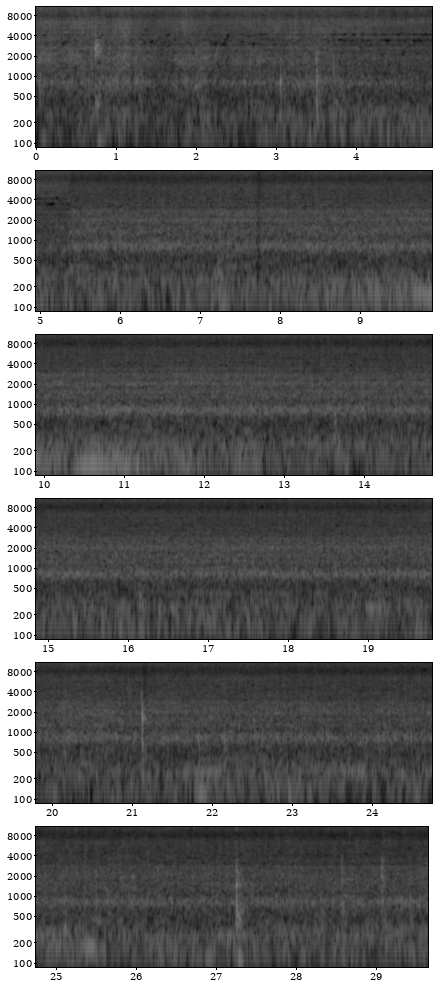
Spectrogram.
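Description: Tomato masala sizzling as it fries in an aluminium pot while a wooden spatula stirs it, with a few light clicks of the spatula against the pot.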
